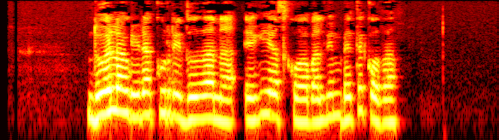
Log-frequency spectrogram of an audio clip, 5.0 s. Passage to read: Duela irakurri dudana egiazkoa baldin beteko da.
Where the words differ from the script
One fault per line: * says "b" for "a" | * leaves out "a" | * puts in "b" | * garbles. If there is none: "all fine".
all fine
